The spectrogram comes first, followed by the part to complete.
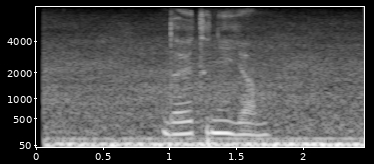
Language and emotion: Russian, neutral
